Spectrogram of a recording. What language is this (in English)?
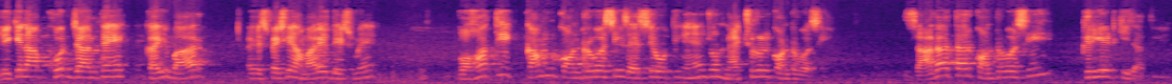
Hindi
